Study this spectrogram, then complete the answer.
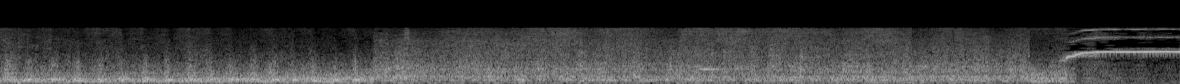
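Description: A train on the Hejaz Railway rumbles steadily along the rails with rhythmic clacking, continuous and fairly close, ending with a brief high-pitched whistle or squeal.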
